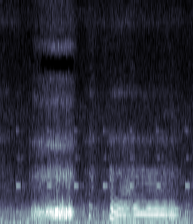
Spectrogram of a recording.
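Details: Inspiratory stridor with a seal-like barking cough in a young girl with croup, treated with dexamethasone and racemic epinephrine.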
